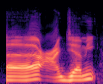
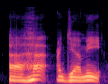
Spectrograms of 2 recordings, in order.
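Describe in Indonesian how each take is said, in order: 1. Hamzah kedua menjadi lunak, di antara hentian dan vokal. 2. Hamzah kedua menjadi h yang jelas. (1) "hamzah yang kedua ini dibaca secara samar saja" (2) "mengubah hamzah yang kedua menjadi huruf ha"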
